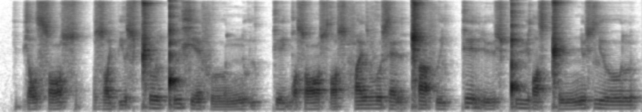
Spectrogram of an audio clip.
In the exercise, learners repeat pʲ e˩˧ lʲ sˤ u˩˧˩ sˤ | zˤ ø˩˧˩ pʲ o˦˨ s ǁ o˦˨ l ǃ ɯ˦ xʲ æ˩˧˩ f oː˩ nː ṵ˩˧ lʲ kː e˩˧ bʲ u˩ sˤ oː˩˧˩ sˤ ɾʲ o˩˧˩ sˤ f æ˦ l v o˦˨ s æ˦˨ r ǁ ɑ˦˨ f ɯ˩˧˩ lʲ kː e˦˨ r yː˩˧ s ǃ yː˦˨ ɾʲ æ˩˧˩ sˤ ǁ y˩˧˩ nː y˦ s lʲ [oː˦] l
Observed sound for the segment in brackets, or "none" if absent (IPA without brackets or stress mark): oː˦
